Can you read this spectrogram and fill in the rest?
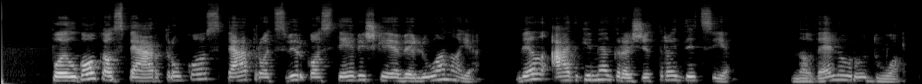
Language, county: Lithuanian, Panevėžys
